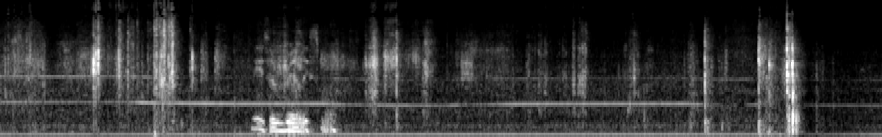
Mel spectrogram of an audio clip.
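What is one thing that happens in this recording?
Plastic sheet crackles and rustles as hands bend it.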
